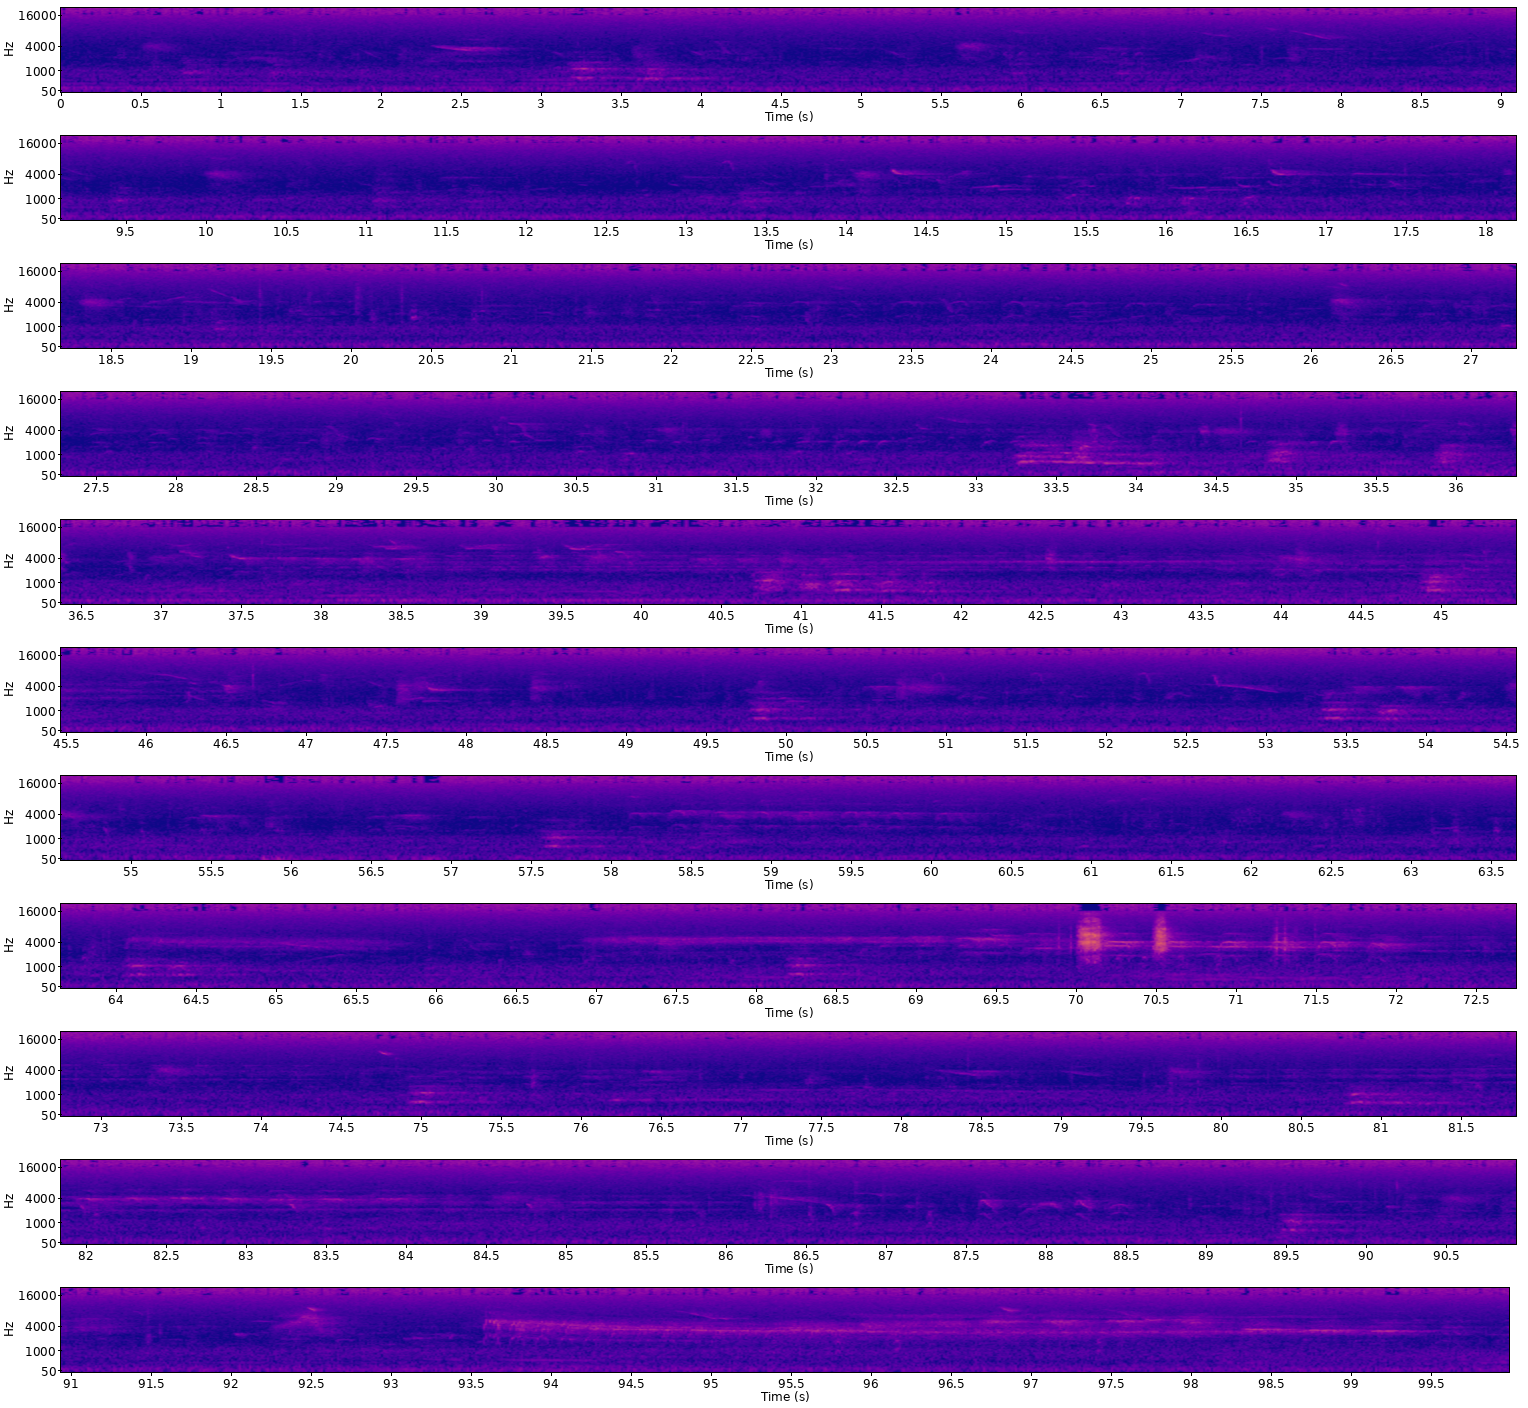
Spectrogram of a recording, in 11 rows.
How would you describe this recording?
Recorriendo el Camino de Hueso, desde los límites rurales de Mercedes hasta la Ruta Nacional 5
